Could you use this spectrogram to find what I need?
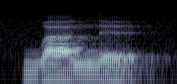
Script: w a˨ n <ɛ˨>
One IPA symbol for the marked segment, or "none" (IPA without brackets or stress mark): ɛ˨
